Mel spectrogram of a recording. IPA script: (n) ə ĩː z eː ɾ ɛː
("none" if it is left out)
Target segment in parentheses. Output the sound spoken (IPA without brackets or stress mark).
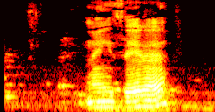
n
